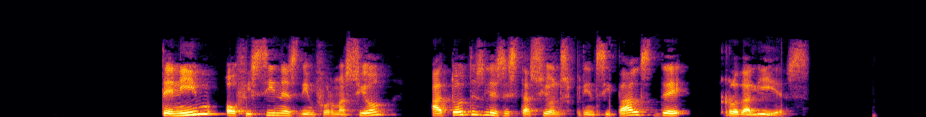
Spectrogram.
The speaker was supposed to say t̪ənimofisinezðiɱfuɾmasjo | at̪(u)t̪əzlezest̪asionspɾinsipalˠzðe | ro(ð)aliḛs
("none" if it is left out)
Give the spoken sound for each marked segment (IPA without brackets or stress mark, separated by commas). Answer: o, ð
